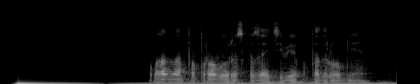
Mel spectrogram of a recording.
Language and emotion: Russian, neutral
